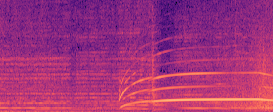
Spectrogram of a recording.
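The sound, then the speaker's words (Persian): A police car siren suddenly winds up partway through as the police car stops in front of a man walking in the street, its rising wail climbing and then holding a loud, steady tone over a low rumble of vehicle and street noise. No one speaks. “ماشین پلیس جلوش میسته، اون میترسه و از کنار ماشین پلیس رد میشه.”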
